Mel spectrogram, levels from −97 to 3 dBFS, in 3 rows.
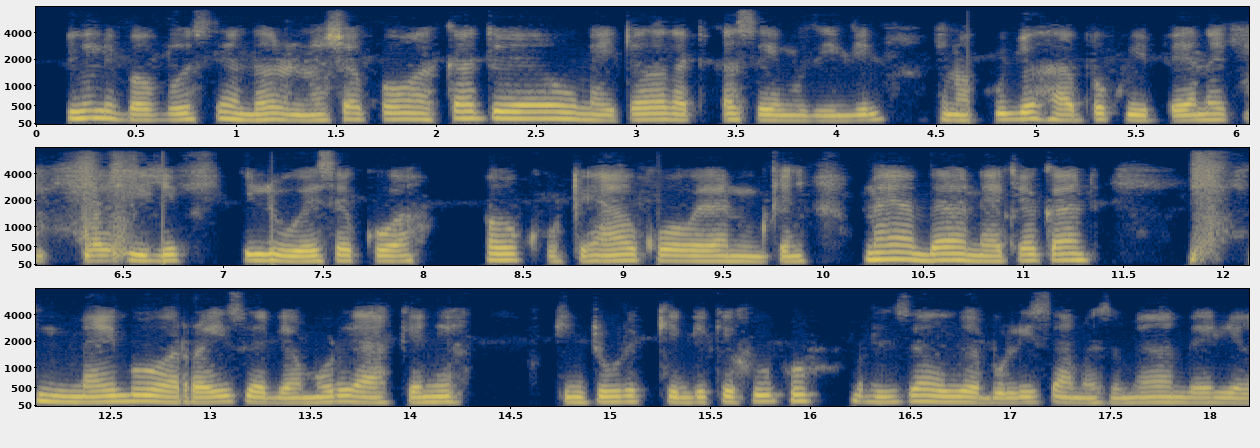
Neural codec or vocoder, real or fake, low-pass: codec, 24 kHz, 0.9 kbps, WavTokenizer, medium speech release version 1; fake; 7.2 kHz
